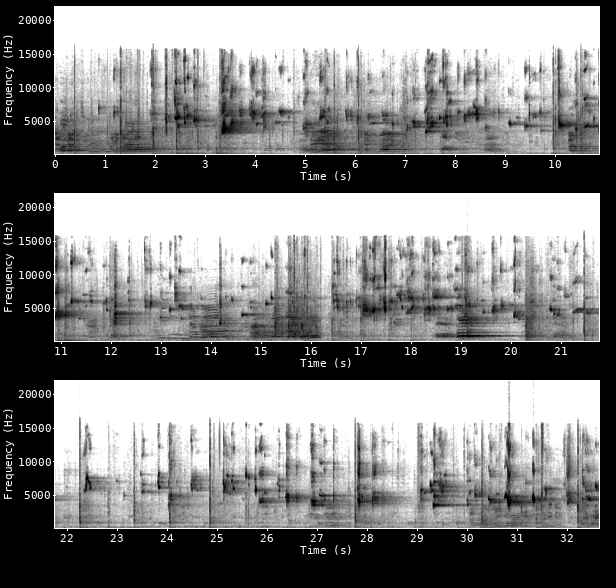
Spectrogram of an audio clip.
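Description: A basketball dribbled and bouncing on a hardwood gym floor amid players' shouts and calls, with one loud shout about two-thirds of the way through.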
